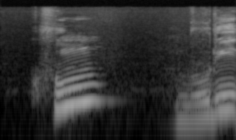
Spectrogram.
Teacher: 자, 역시 이응으로 변했습니다. 비음이 아니었던 기억이 비음으로 변했죠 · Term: 비음화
